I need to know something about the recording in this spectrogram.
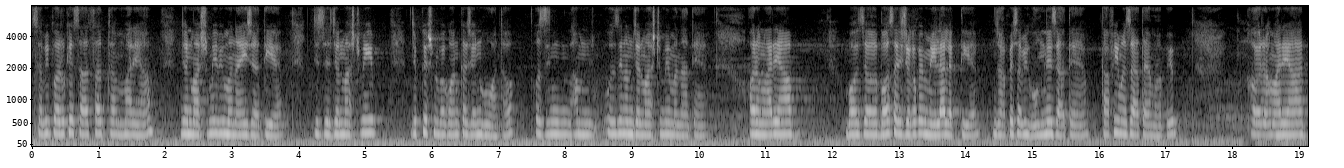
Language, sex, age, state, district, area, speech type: Hindi, female, 18-30, Uttar Pradesh, Bhadohi, rural, spontaneous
